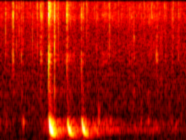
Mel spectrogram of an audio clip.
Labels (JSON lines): {"label": "anthrophony, bomb", "recorder": "HydroMoth"}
